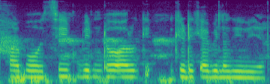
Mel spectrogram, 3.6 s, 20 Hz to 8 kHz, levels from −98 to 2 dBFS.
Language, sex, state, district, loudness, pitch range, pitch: Hindi, female, Uttar Pradesh, Saharanpur, -16 LUFS, 180-190 Hz, 190 Hz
